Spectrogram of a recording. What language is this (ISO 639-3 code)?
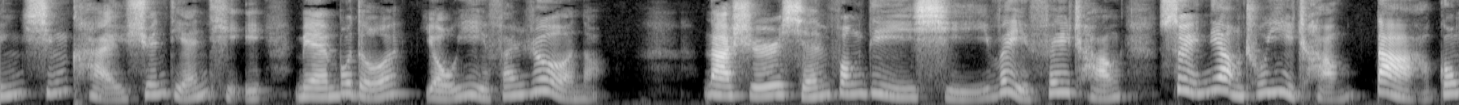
zho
